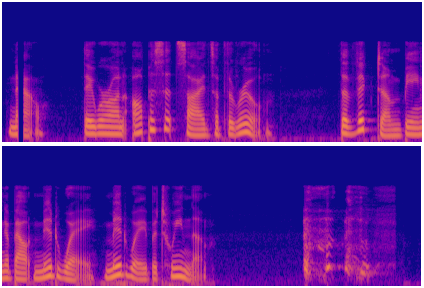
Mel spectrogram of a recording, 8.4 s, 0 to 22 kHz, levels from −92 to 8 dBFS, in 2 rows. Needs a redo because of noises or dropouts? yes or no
yes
